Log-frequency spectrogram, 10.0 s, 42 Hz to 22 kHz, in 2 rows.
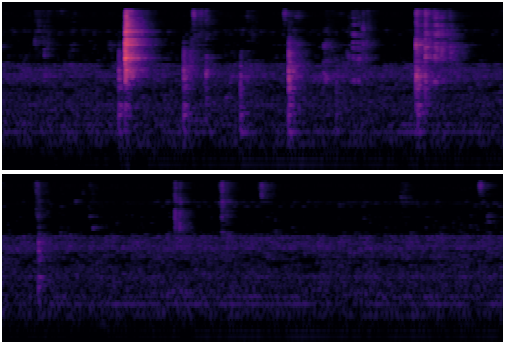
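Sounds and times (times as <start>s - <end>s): cutlery clinking on a plate: 2.8s - 4.7s.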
